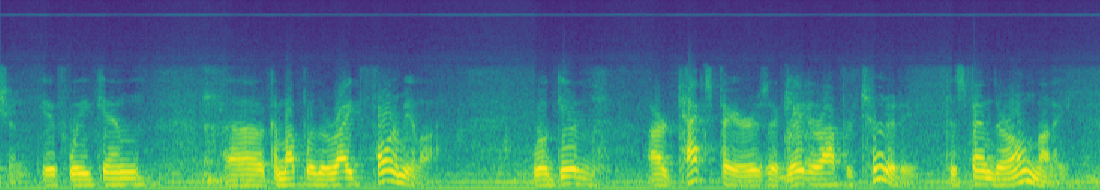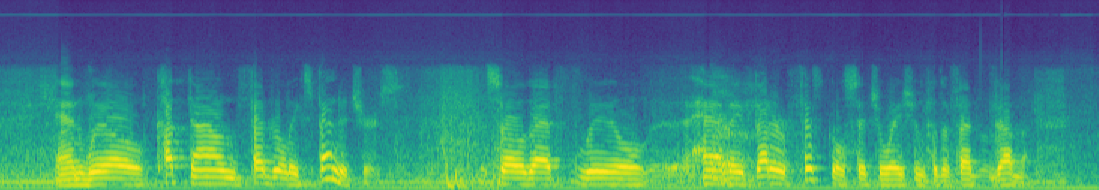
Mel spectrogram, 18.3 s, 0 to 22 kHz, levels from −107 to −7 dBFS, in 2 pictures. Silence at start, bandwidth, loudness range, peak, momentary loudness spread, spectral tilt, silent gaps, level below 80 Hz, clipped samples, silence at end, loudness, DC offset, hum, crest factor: 0 s; 5.4 kHz; 2 LU; 0 dBFS; 15 LU; -10.5 dB/octave; none; -34 dBFS; under 0.1%; 0 s; -13 LUFS; under 0.1%; none; 12 dB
